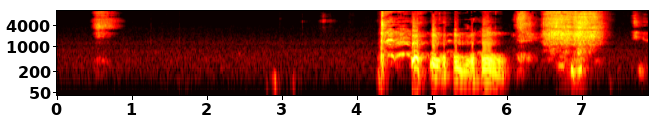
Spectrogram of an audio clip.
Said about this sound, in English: Jeez, are you just blowing your nose inside the microphone? I'm sorry.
